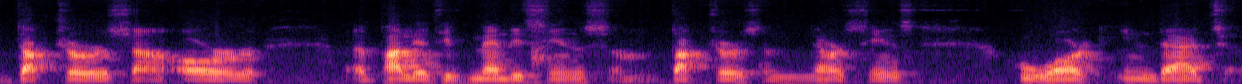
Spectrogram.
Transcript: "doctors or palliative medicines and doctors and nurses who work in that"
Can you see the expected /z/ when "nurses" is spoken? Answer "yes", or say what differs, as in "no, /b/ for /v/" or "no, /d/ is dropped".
no, /s/ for /z/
